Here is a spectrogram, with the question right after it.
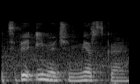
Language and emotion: Russian, angry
